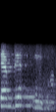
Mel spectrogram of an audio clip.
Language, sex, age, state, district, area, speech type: Odia, female, 18-30, Odisha, Balangir, urban, conversation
